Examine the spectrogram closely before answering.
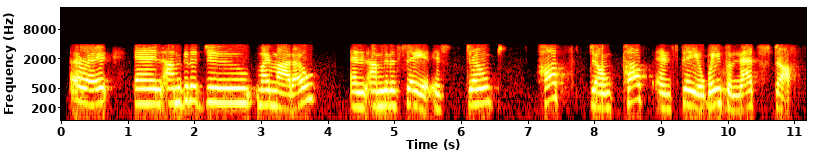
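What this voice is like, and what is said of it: New York accent. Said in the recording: “do I have to say where I'm from with my accent? ... I think you're from the East Coast. ... Oh, you got that right, from New York.”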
